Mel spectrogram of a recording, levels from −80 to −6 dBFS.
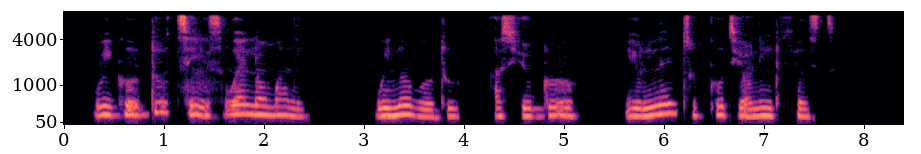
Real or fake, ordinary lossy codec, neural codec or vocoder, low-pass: fake; none; codec, 16 kHz in and 24 kHz out, 2.2 kbps, FireRedTTS-2 codec; 7.2 kHz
